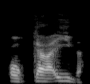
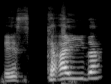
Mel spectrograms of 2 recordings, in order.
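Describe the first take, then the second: First: Said in the usual way. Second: "caída" drawn out slowly, pitched higher and louder; exaggerated mispronunciation. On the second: Shown as a demonstration. Teacher quizzing students, "caída" said slowly, much higher and louder. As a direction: stretch "caída" slowly, voice jumping up high and loud. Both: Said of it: "¿Cómo se dice correctamente?".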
